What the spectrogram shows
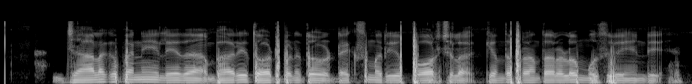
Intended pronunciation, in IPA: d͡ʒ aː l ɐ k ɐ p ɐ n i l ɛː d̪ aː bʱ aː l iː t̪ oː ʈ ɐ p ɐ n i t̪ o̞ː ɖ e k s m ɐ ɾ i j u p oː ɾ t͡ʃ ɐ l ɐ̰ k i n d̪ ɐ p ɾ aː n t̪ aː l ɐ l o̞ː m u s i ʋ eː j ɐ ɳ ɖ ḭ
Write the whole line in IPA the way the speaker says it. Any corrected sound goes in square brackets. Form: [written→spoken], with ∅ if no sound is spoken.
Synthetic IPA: d͡ʒ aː l ɐ k ɐ p ɐ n i l ɛː d̪ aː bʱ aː [l→ɾ] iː t̪ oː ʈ ɐ p ɐ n i t̪ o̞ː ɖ e k s m ɐ ɾ i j u p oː ɾ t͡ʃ ɐ l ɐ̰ k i n d̪ ɐ p ɾ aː n t̪ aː l ɐ l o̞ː m [u→uː] s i ʋ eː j ɐ ɳ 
